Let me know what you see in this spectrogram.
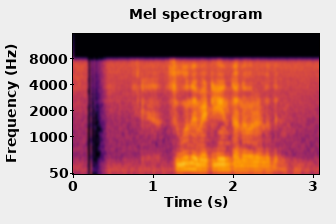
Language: Sinhala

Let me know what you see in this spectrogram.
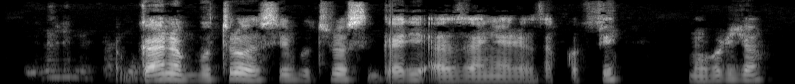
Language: Kinyarwanda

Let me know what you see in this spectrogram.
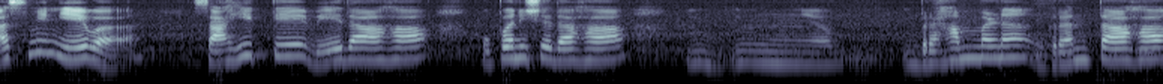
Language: Sanskrit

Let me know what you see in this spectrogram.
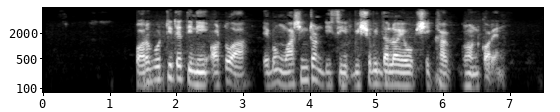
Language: Bangla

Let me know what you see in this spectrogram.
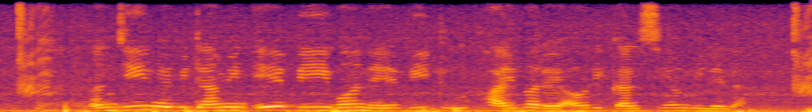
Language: Bhojpuri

